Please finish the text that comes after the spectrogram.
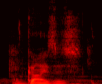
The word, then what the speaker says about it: geyser: but of Earth instead um geysers pronounce it Giza right the um water hydrothermal exploding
